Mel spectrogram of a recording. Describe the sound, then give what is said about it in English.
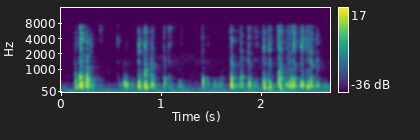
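Rapid typing on a computer keyboard, a dense flurry of quick key clicks in short bursts with brief pauses, moderately loud, with no voices. “what is that tapping sound? That's Andrew typing at eight thousand miles an hour.”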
